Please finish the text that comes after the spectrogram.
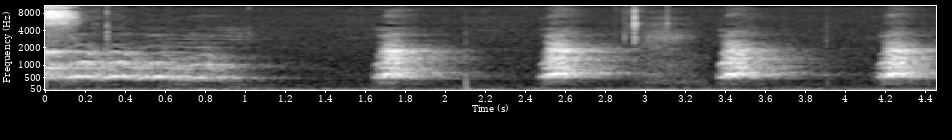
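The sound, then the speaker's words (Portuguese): A dog barks several times in a steady rhythm somewhere around, with short pauses between each bark and no one speaking. “Acho que tem um cachorro que está concordando com isso aqui em algum lugar.”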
